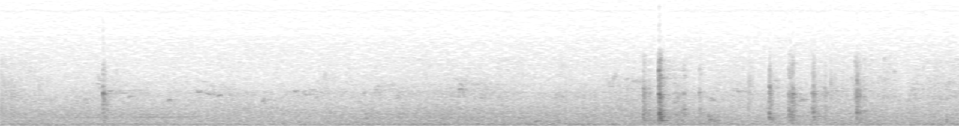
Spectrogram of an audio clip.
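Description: Faint clicks and light knocks as someone handles things at a car's dashboard from the driver's seat: one about a second in, then a quick run of them from about four and a half seconds, over a steady low hiss.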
